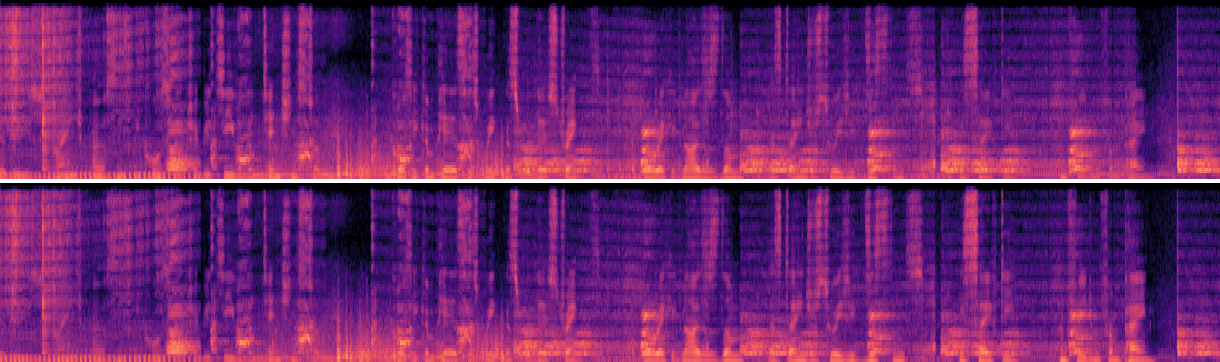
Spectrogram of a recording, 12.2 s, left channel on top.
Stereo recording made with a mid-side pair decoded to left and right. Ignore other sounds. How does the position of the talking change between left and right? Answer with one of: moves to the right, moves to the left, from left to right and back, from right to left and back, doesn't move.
moves to the right.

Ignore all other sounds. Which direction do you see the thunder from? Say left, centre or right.
centre.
